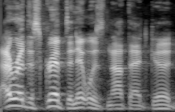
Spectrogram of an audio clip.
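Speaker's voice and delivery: ordinary delivery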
